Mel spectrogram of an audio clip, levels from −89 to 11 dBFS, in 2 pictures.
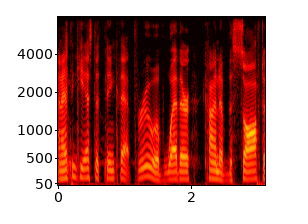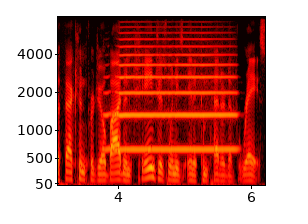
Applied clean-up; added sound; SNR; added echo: none; Trumpet; 0 dB; none.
